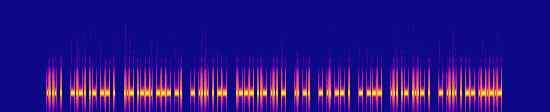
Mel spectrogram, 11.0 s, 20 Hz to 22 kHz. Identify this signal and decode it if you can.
Morse code, heard as a keyed tone, about 44 wpm, 700 Hz. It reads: HE CAME UPON THEM JUST IN TIME TO SAVE THEM.
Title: Sentences from Top 1100 Words 45wpm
